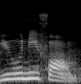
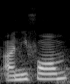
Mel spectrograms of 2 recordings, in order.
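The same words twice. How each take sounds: First: The word begins with a y sound. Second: The word begins with a plain vowel. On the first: The speaker calls it right. "it is starting with y sound" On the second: The speaker calls it wrong. "not uniform"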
